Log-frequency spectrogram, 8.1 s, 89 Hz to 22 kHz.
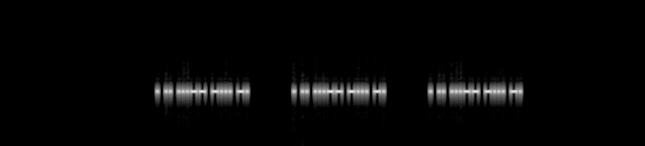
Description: Morse code, heard as a keyed tone, about 46 wpm, 700 Hz. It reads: EI3BN EI3BN EI3BN
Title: DXCC-100 Call Signs - 5 Characters - Repeated 3x - 45wpm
